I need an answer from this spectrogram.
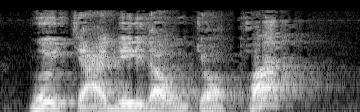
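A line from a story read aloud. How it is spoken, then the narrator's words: Shouted loudly. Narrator (Vietnamese): hét to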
